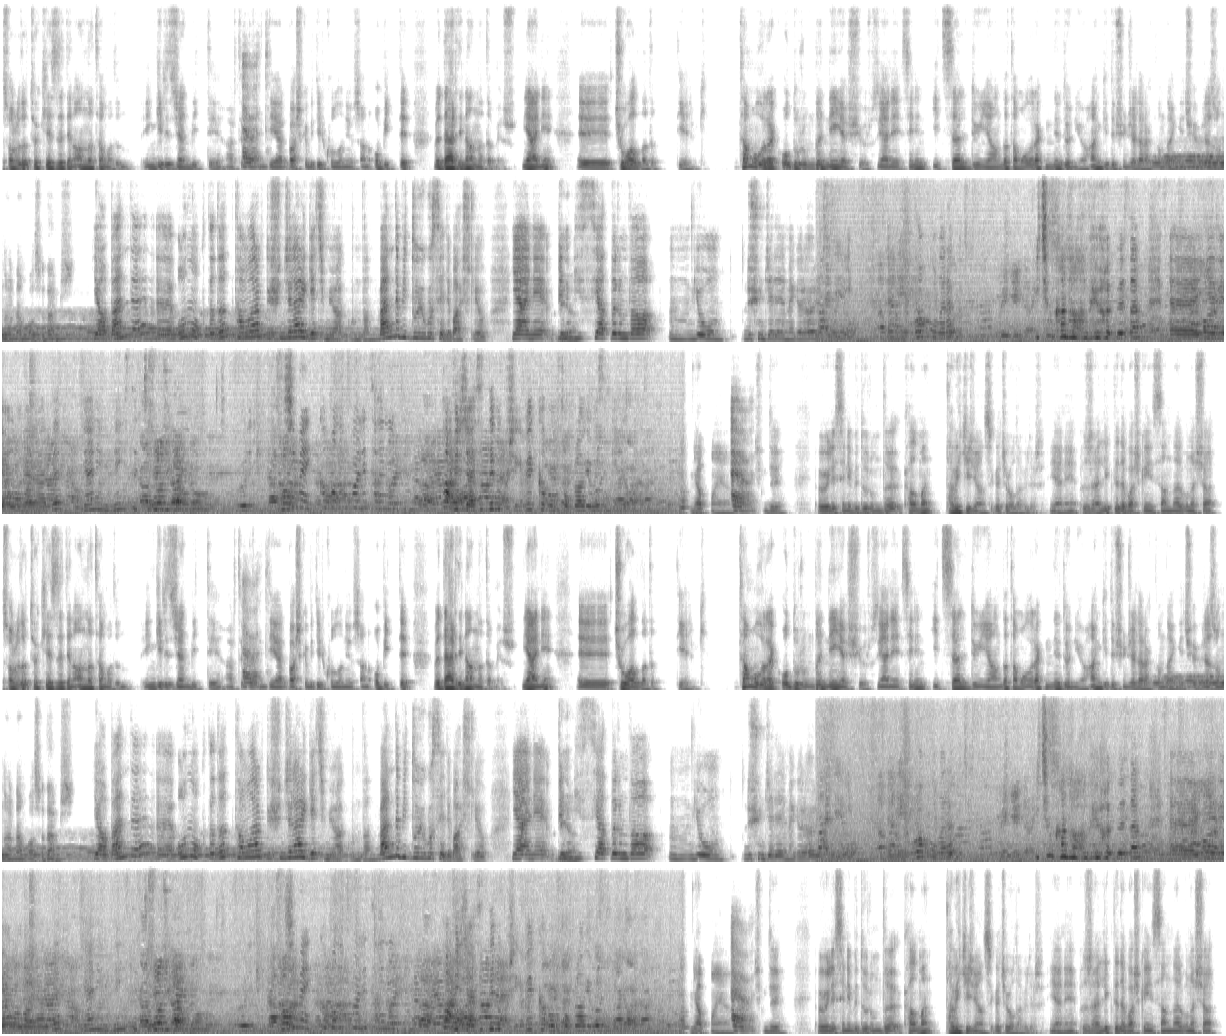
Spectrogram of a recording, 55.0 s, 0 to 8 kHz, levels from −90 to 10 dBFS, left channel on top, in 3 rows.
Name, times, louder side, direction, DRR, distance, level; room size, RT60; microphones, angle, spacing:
voice 1, 0.0-3.5 3.8-8.2 8.6-9.8 10.1-10.3 11.1-19.4 26.6-26.9 47.0-47.6 48.1-48.3 48.9-54.8, equal, 65° right, 1.1 m, -30 dB
sound 1, 17.0-24.4, left 3 dB, 75° left, 0.3 m, -34 dB
voice 2, 19.7-29.1 29.4-32.7 33.8-39.8 40.1-42.8 43.3-46.5 47.6-48.0, equal, 20° left, 0.8 m, -27 dB
sound 2, 30.5-46.9, right 2 dB, 20° right, 0.6 m, -27 dB
2.6 x 2.5 x 4.1 m
head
